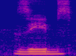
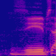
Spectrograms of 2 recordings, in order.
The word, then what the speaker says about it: Zebes: Like I remember Super Metroid, Zebus or however you pronounce it. – Very Zebes. What is it? – Zebes. – Zebes. I was wrong both ways.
